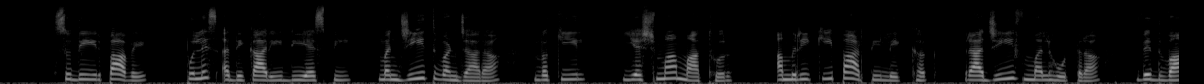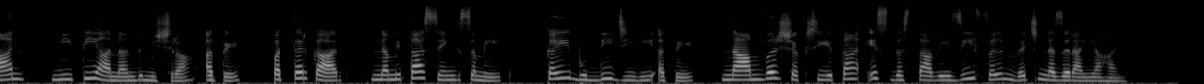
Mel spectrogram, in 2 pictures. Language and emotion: Punjabi, neutral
